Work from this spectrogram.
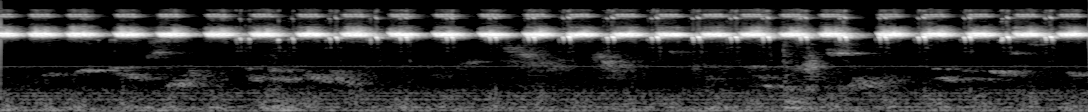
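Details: Cricket giving shrill, evenly spaced chirps about twice a second, with faint bird-like chirps and twitters sounding softly in the background.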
